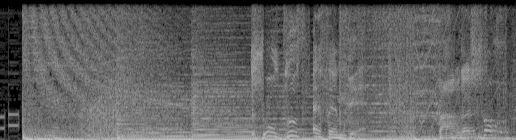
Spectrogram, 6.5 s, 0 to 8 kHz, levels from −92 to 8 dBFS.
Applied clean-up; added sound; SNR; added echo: none; none; none; none.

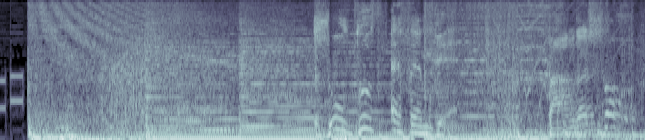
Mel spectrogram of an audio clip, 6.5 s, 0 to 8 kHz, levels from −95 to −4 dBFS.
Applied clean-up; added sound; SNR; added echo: none; Bird; 12 dB; none.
